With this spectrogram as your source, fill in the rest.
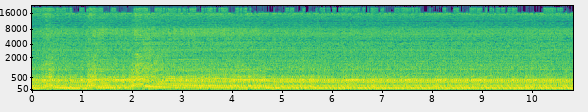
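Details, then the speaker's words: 1980 Yamaha XJ650 with new (old) pipes; after a blip revs hang high and steady instead of dropping; idle screw backed off fully, carb throttle not closing fully; owner wonders if needle height. "so that's definitely a carb issue that it's not pushing it's not closing all the way back"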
